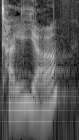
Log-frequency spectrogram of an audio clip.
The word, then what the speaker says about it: Thalia: Keine Ahnung, ich habe übrigens das Rätsel gelöst, es heißt Thalia. Das hat Thalia nämlich jetzt selbst aufgeklärt, wie man es richtig ausspricht.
